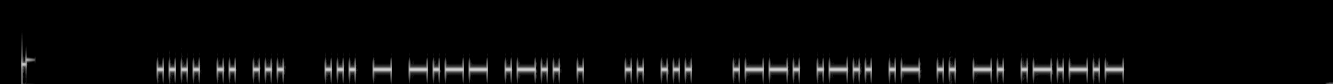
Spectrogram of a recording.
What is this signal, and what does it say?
Morse code, heard as a keyed tone, about 21 wpm, 700 Hz. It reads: HIS STYLE IS PLAIN.
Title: Sentences from Top 1000 Words - Review Part 5 - 20wpm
